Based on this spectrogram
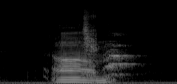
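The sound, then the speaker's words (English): A single drawn-out dog bark, somewhat muffled, from downstairs, lasting under a second against a quiet background hum. “Fucking dogs barking downstairs.”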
